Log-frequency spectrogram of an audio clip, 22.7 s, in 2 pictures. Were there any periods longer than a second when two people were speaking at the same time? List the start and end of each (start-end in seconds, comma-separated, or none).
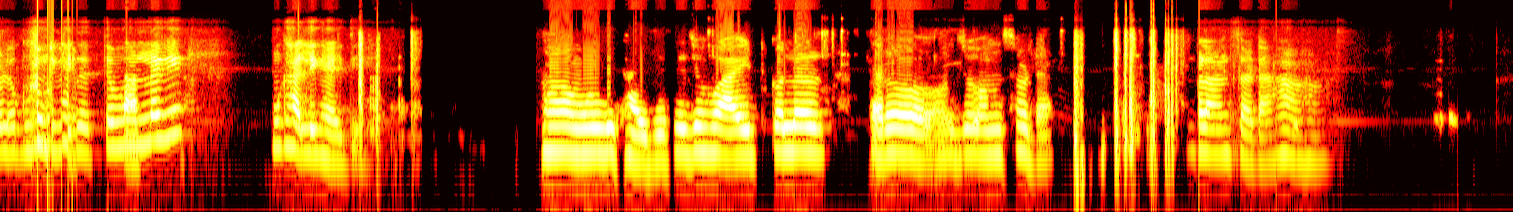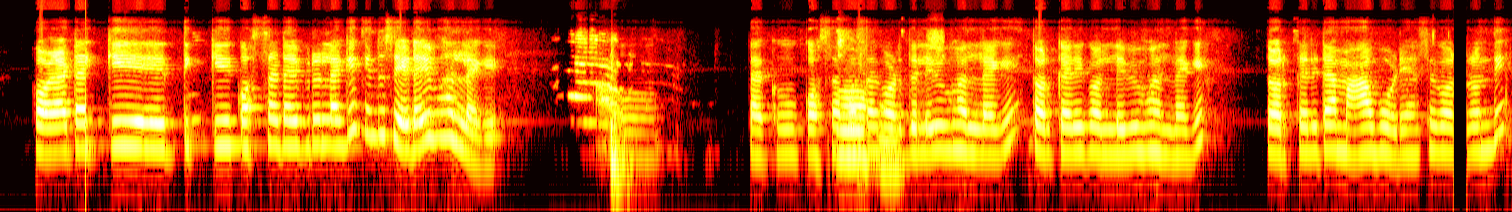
none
